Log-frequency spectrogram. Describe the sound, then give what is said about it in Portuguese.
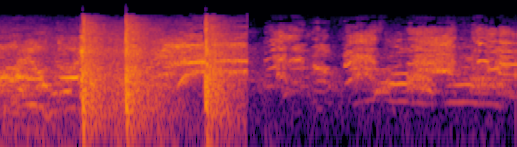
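Three loud, sharp gunshots ring out in quick, slightly uneven succession over background chatter, followed by raised voices calling out, as a man taken from a party is shot in front of a car on a street in Contagem, Belo Horizonte metropolitan region, Brazil. “Pouco depois, ele é levado para a frente de um carro e atingido por três tiros.”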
